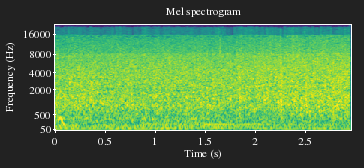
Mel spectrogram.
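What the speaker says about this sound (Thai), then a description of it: "ตอนนี้ฝนเทลงมาอย่างหนักครับ" Heavy rain pours down in Krabi province, Thailand, a dense, even roar of falling water that stays constant and fairly faint throughout, with no voices.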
